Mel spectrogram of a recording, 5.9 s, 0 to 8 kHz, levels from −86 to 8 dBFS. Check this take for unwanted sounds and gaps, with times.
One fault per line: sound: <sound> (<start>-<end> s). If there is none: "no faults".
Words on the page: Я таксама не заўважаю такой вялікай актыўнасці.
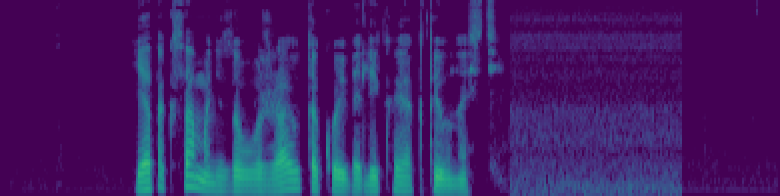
no faults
